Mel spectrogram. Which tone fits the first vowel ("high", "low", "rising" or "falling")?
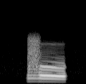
low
